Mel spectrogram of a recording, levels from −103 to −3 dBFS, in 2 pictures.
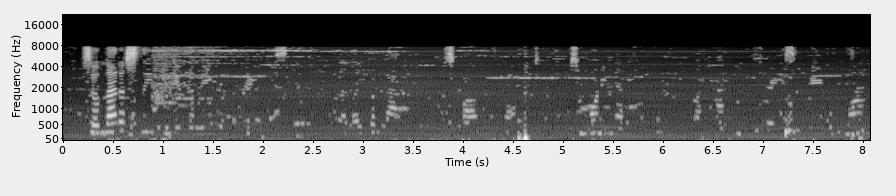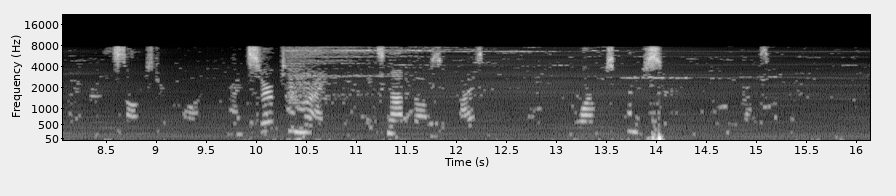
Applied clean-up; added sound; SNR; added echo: classical method spectral subtraction.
